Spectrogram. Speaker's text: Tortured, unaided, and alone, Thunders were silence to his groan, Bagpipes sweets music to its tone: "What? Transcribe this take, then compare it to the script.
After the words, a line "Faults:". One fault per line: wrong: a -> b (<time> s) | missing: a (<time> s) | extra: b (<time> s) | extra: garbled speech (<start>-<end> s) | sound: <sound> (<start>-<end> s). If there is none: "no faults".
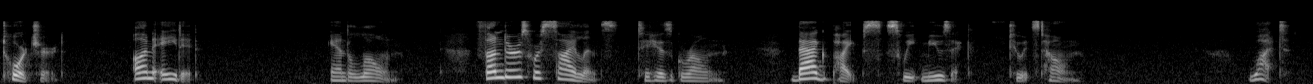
Tortured, unaided, and alone, Thunders were silence to his groan, Bagpipes sweet music to its tone: "What?
Faults:
wrong: sweets -> sweet (8.9 s)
